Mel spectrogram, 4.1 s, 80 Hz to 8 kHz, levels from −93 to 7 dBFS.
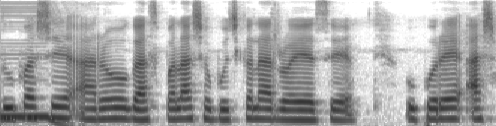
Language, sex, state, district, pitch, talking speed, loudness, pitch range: Bengali, female, Assam, Hailakandi, 200 Hz, 115 wpm, -18 LUFS, 190-205 Hz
